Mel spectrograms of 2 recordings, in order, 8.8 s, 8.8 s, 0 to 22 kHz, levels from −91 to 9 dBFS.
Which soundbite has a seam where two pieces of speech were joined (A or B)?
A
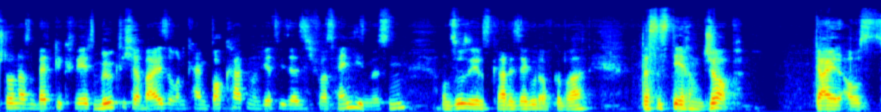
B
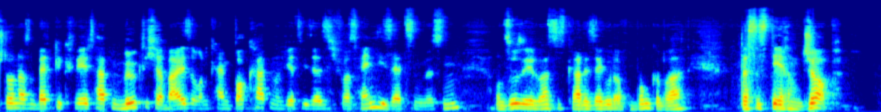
A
